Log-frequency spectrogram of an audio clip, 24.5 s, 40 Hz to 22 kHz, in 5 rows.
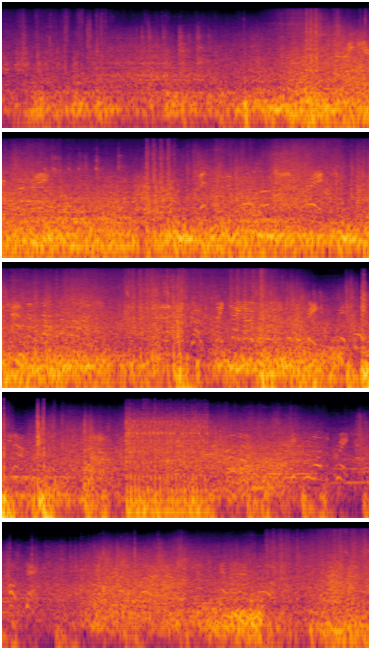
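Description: Intense gunfire fills a Call of Duty Modern Warfare 2 firefight, with rapid automatic bursts and booming shots rattling continuously, occasional spoken lines buried under the shooting.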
